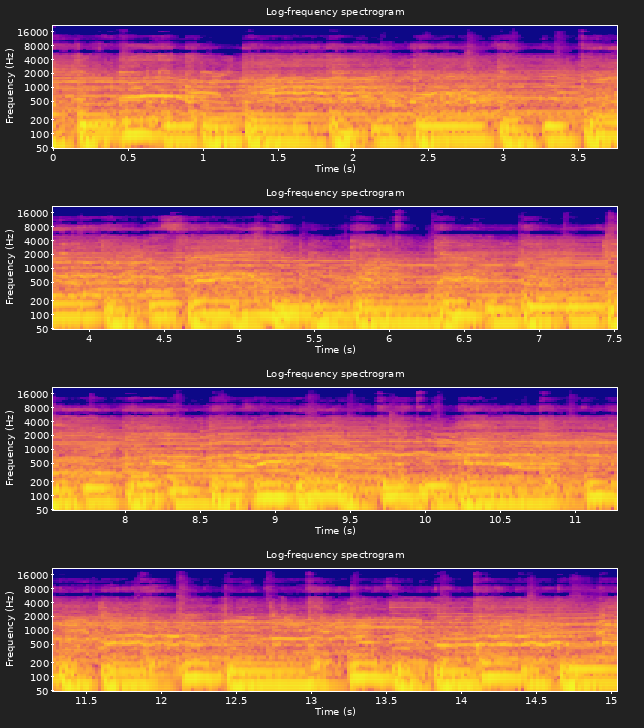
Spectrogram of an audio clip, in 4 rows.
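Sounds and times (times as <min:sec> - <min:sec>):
rock song with sung lead: 0:00.0 - 0:15.0.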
